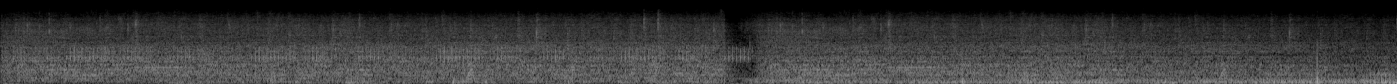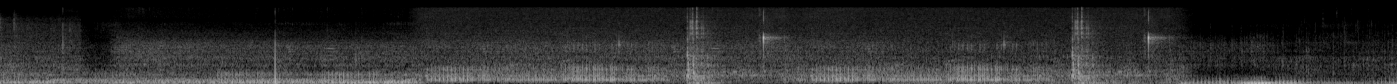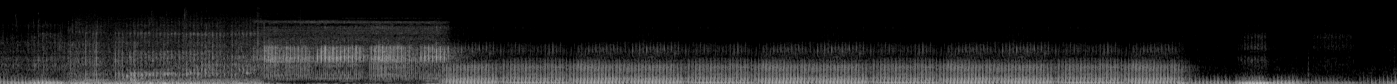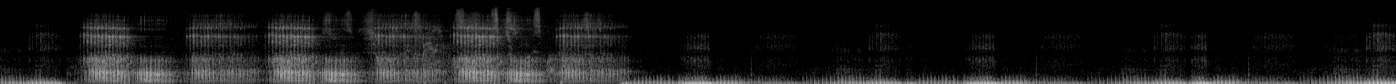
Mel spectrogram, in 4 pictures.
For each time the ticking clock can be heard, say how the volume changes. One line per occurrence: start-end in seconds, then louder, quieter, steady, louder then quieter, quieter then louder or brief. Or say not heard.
not heard.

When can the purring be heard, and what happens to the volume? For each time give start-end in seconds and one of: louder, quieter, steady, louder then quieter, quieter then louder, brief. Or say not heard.
0.2-55.8 louder.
